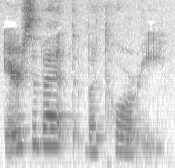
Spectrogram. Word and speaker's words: Erzsébet Báthory: Elizabeth Bathory, or Erzsébet Báthory, as it's pronounced in Hungarian, was born in 1560 into aristocracy.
